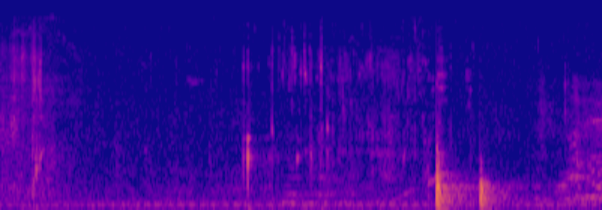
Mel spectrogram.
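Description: White wine being poured into a glass: mostly quiet, with a few short, faint liquid drip and splash sounds, the loudest near the end.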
